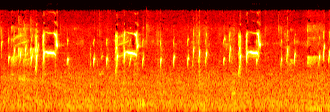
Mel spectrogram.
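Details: Goldfinch singing to encourage a pet goldfinch's song; clusters of quick twittering notes each ending in a drawn-out buzzy nasal note, repeated roughly every two seconds.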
